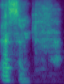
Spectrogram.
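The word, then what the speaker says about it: Esse: SS e and apparently he likes for his surname to be pronounced um as if you're writing an essay for University and you're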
